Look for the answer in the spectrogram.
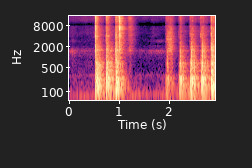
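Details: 12-year-old 2012 Chevy Cruze exhaust, tapped underneath: three hollow knocks, a pause, then four more; loose rear exhaust heat shield and worn, very loose rear muffler hanger letting the muffler move and thump.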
